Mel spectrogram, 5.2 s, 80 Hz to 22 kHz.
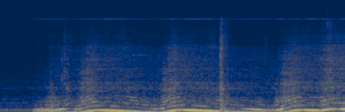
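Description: Inside the cockpit of a 2007 Toyota Solara whose four-cylinder exhaust runs through a 12-inch Cherry Bomb glass pack, the engine revs up and settles in three or four loud, rumbling surges with a brief sharp click between them.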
